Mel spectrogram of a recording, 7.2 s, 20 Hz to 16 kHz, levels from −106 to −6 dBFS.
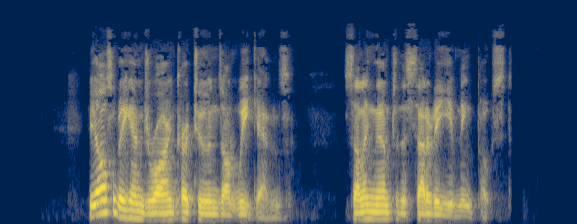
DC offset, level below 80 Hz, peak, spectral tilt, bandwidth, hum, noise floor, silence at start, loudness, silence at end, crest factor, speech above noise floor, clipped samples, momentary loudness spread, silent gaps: under 0.1%; -68 dBFS; -2 dBFS; -6 dB/octave; 7.6 kHz; none; under -90 dBFS; 1.1 s; -17 LUFS; 0.95 s; 16 dB; over 73 dB; under 0.1%; 20 LU; 4.24-4.28 s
